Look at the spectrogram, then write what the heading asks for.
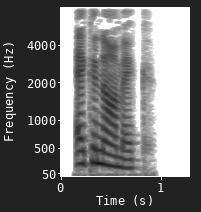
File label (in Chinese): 美籍外師念 economic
